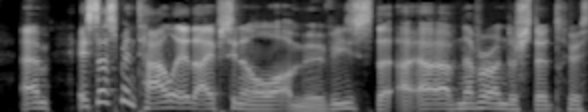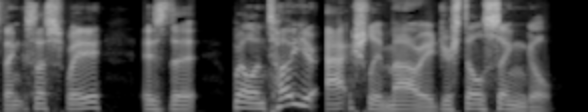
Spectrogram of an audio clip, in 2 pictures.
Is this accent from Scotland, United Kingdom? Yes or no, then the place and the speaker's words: yes; Scotland, United Kingdom; I'm Scottish, I'm not English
